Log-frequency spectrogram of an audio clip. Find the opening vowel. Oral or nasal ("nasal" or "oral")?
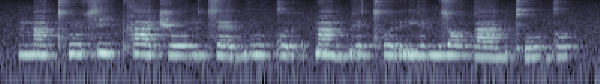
nasal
